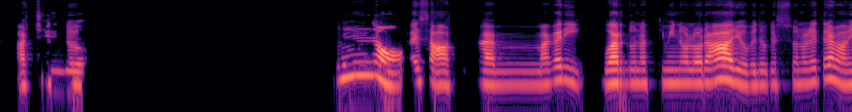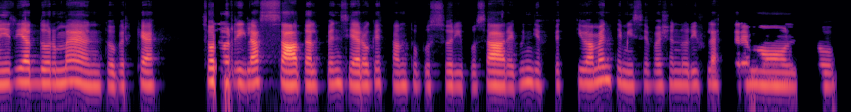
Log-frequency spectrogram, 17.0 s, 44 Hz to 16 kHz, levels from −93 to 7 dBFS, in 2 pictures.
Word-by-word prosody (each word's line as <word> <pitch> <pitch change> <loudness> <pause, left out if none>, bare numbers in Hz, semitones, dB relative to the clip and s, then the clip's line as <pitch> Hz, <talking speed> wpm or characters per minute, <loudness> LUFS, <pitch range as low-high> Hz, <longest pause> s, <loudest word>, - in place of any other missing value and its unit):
accendo 185 -1 -8 2.5
Mhmm, 295 +5 -3
no, 185 - +6
esa 200 -3 +3 0.3
cioè, 190 -1 +1
mhmm, 185 0 -14
magari 205 +2 -3
guardo 200 0 +5
un 200 - -8
attimino 205 0 -7
l'orario, 205 0 +7
vedo 180 +1 -9
che 190 +1 -14
sono 195 +1 -13
le 215 +2 -5
3, 250 +3 +1
ma 195 -5 0
mi 190 +1 -4
riaddormento 200 -3 -3
perché 180 +1 -5 0.4
sono 220 -2 -2
rilassata 200 -1 +4
al 185 0 -3
pensiero 190 -2 -4
che 205 +1 -14
tanto 180 -1 -12
posso 175 +1 -16
riposare, 175 0 -1
quindi 205 +3 -11
effettivamente 200 +4 -8
mi 180 -1 -10
stai 185 +1 -20
facendo 185 +1 -13
riflettere 185 0 -11
molto. 180 -1 -8
190 Hz, 125 wpm, -23 LUFS, 185-205 Hz, 2.5 s, l'orario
